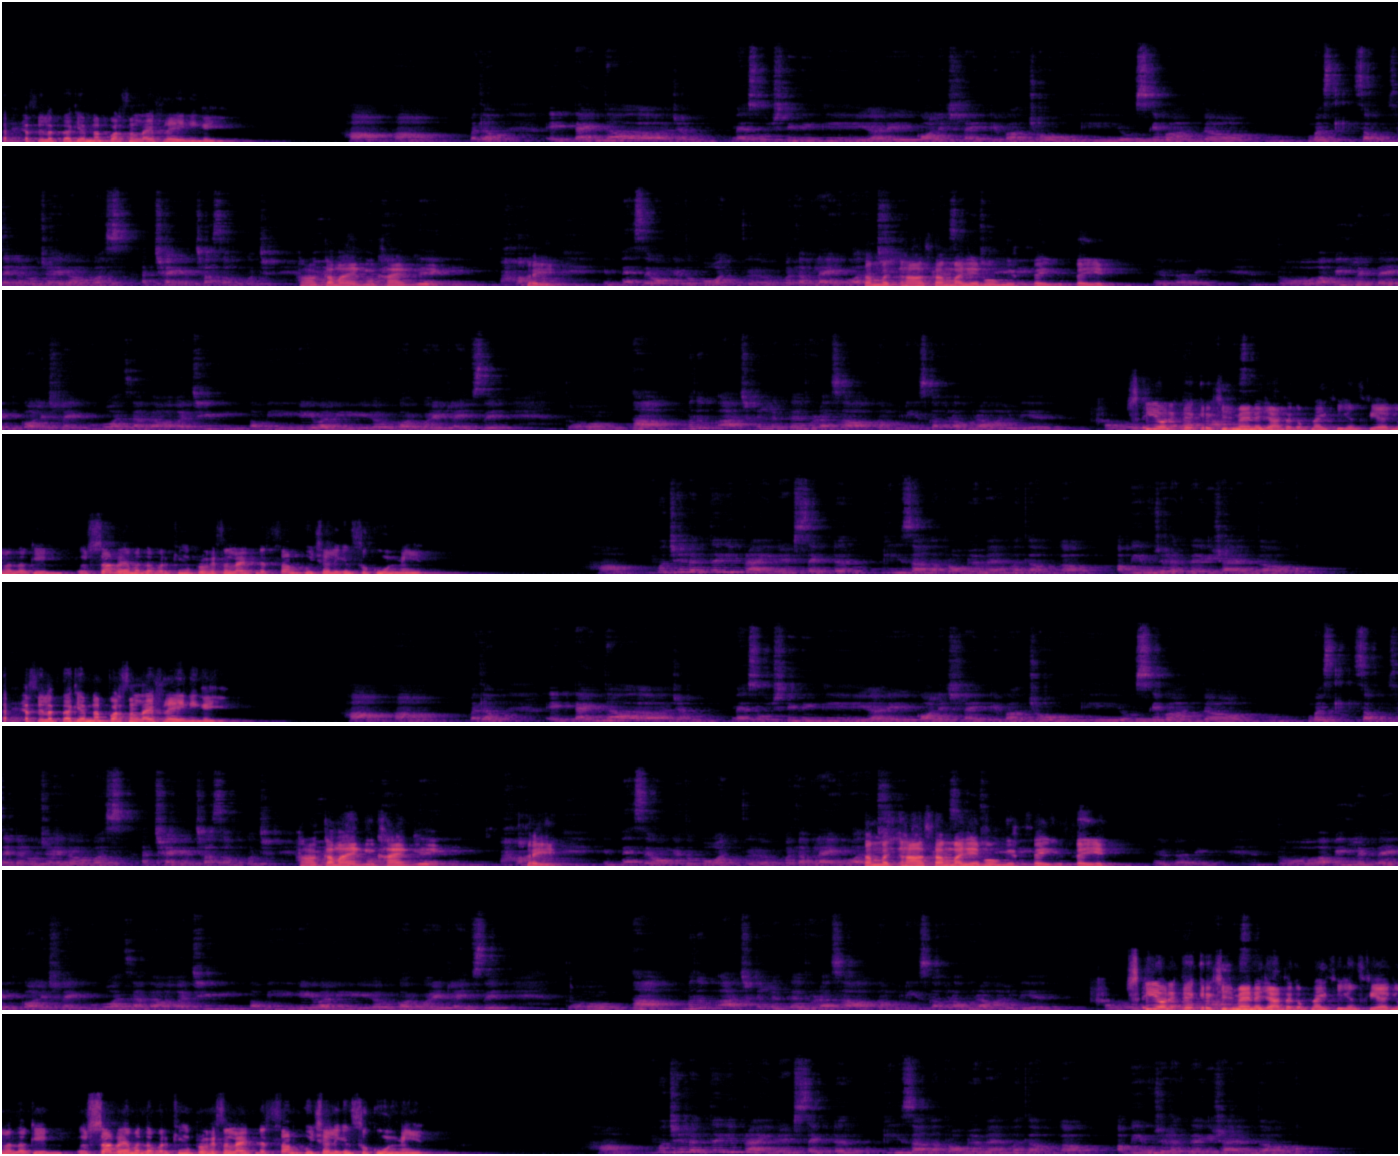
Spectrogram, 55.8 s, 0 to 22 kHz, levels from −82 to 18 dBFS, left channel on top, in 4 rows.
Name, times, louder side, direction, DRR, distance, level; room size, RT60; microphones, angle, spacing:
voice 1, 0.2-2.2 16.9-18.3 19.2-19.5 22.6-25.0 39.2-46.1, right 4 dB, 50° right, 0.7 m, -24 dB
voice 2, 3.4-4.4 4.7-13.3 13.6-17.3 17.6-18.6 18.9-24.6 25.5-38.4 38.9-40.3 47.7-52.8 53.0-54.8, equal, ahead, 6.4 m, -41 dB
24.0 x 17.5 x 7.9 m
head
